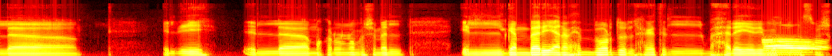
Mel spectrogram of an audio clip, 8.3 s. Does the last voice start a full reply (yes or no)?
yes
